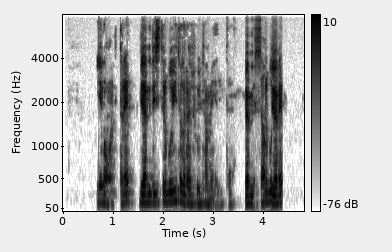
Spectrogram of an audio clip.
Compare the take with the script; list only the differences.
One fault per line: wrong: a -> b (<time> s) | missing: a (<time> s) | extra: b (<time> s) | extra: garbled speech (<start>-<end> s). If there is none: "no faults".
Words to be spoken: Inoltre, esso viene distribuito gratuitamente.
missing: esso (1.4 s)
extra: garbled speech (3.6-4.4 s)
